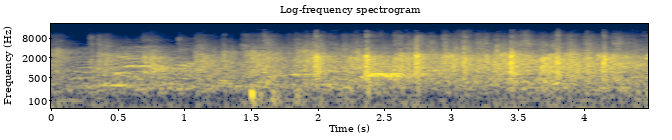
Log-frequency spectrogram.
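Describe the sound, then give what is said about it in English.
An audience claps steadily for several seconds, a dense, crackling wash of many hands at moderate volume that swells slightly toward the end, with faint voices mixed in. “Now listen, you don't have to clap if you don't want to.”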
